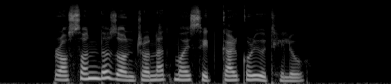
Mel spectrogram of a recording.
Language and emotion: Assamese, neutral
